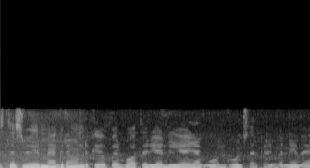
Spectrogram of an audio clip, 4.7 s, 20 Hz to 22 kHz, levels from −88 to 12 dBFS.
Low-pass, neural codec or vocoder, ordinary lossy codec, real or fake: none; none; none; real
